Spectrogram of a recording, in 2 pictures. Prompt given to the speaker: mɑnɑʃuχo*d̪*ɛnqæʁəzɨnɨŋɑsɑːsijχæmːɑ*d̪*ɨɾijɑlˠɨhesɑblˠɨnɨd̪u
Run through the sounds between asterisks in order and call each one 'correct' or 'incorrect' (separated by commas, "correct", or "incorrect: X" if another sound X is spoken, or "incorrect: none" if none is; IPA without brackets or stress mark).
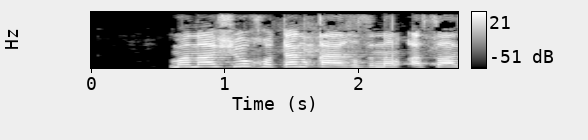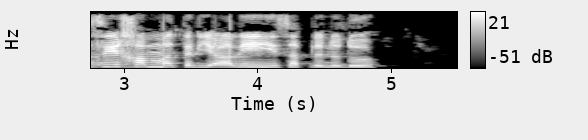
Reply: incorrect: t̪, incorrect: t̪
